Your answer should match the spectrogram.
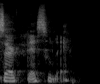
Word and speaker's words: Cirque du Soleil: The correct pronunciation is Cirque du Soleil. – How did I say it? – Cirque du Soleil. He was saying it wrong on purpose.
